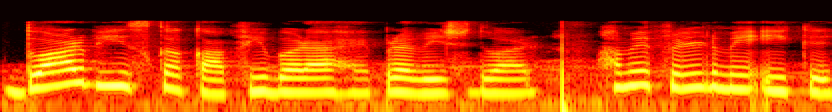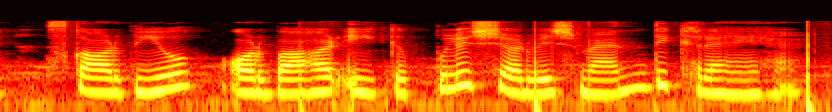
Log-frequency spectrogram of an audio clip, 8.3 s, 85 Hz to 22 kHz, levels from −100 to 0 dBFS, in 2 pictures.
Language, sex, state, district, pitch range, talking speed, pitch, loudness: Hindi, female, Bihar, West Champaran, 220-280 Hz, 160 wpm, 230 Hz, -18 LUFS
